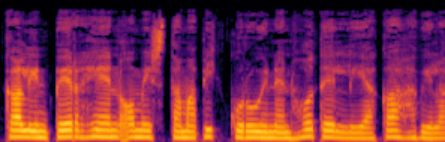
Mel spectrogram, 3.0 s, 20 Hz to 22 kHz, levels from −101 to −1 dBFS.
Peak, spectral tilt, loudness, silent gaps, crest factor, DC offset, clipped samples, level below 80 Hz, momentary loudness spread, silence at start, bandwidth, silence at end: 0 dBFS; -7 dB/octave; -17 LUFS; none; 16 dB; under 0.1%; under 0.1%; -60 dBFS; 5 LU; 0.05 s; 13.5 kHz; 0 s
